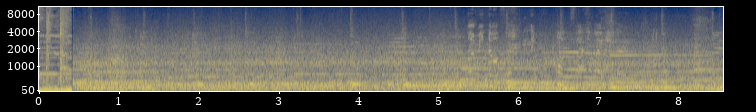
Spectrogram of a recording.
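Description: Driving noise heard from inside a moving car, with music and voices over it. A bass-heavy music track cuts off suddenly about half a second in.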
